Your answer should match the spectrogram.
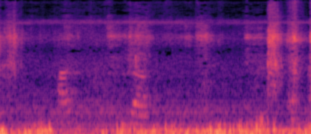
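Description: Footsteps on an asphalt lane, a sharp step about once a second, over a low wind rumble on the microphone. Two short falling calls sound about half a second and a second in.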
